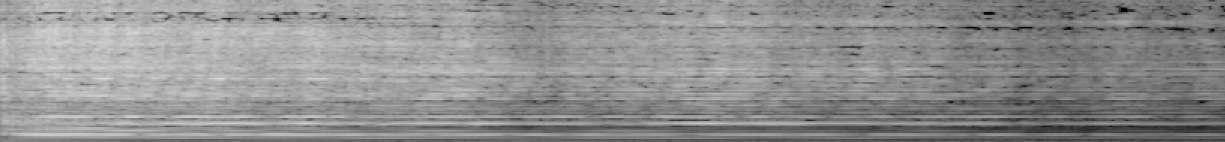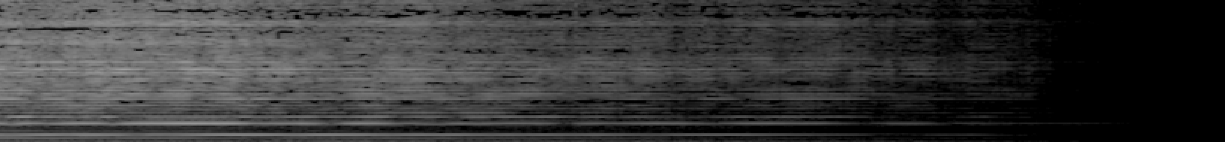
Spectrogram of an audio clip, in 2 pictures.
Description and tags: Recording of a single plucked string in E of the tamboura (indian instrument)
